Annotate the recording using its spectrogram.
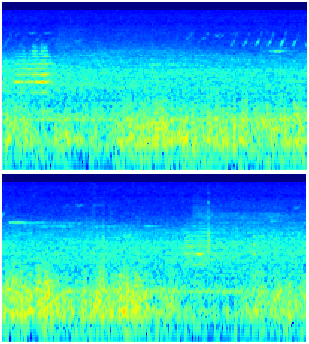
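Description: Steady low outdoor rumble that swells and fades, with a short horn-like tone at the very start and a few faint high whistle-like tones about midway.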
